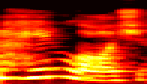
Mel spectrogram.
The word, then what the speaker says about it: relógio: Então, qual é a forma correta de pronunciar essa palavra? Relógio, isso a gente já sabe, certo? Então, nós descobrimos que o ló é a sílaba mais forte, relógio.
